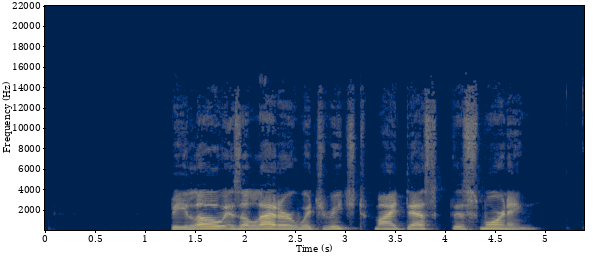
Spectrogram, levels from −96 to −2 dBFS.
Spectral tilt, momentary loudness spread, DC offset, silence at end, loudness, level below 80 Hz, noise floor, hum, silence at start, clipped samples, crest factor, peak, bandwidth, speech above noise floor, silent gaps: -5.5 dB/octave; 13 LU; under 0.1%; 0.5 s; -33 LUFS; -76 dBFS; under -90 dBFS; none; 1.25 s; under 0.1%; 20 dB; -16 dBFS; 15 kHz; over 57 dB; none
